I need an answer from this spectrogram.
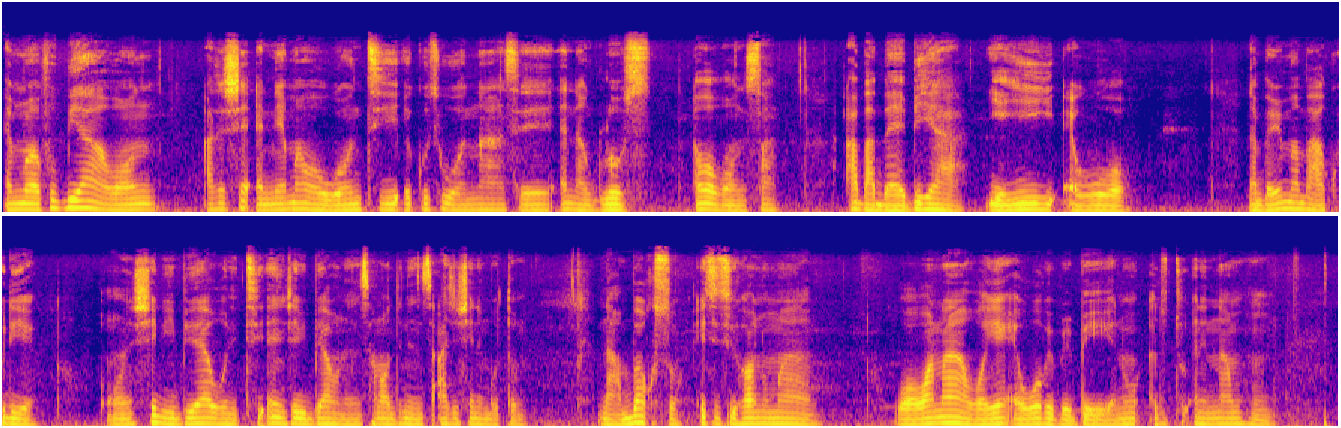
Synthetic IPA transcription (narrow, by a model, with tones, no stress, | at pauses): ɛ˨m˨a˨fu˦bi˦a˦˨wɔ̃˨n | a̰˨sɪ˦ɕɛ˦ʔɛ˨nɪ̃˦ɛ˦mã˦wɔ˨wɔ̃˨˦n˦tʰi˦ɛ˦kʰo˦tʰu˦wɔ̃˨n˦nãː˦˨sɪ˦ɛ˦nã˨ɡlo˦bs | ɛ˦wɔ˨wɔ̃˨n̩˨sã˦a̰˨ba˨bæː˨bi˦a˨jɛ˨ji˦ɛ˨wʊ˦ɔ˦ | nã˨bæ˨ɾi˦mã˦baː˨kʰʊ˦dɪ˨ɛ˨wɔ˨n̩˨ɕɛ˦bi˨bi˦a˦˨wɔ˨nɪ̃˨tʰi˦ɛ˦n̩˨˦ɕɛ˦bi˨bi˦a˦˨wɔ˨nʊ̃˨n̩˨˦sã˦ñ˨ɔ˨dɪ˦nɪ̃˨n̩˨sã̰˦a̰˨ɕɪ˦ɕɛ˦nɪ̃˦˨˦bʊ˨tʰʊ̃˦m | nã˨bɔ˦ksʊ˨ɛ˦sʰi˨si˨ɦɔ˦nʊ̃˦mã˦ | wɔ˨wɔ˦nã˦˨wɔ˨jɛ˦ʔɛ̰˨wʊ˦ɔ˦be˨be˨beː˨ɾe˨nʊ̃˦a˦tʰu̥˦tʰu˦ɛ˦nɪ̃˦nã˦mɦʊ̃˨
